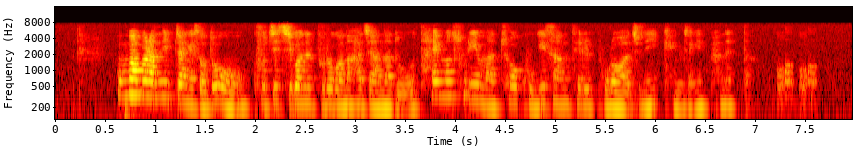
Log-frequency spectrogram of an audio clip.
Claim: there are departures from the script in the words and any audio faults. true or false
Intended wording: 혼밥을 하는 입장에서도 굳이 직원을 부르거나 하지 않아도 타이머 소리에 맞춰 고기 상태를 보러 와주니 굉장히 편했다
true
